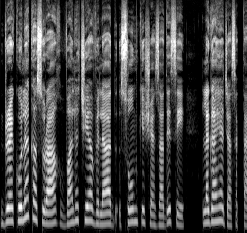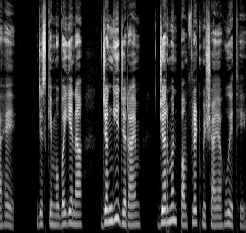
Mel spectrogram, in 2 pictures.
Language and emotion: Urdu, neutral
